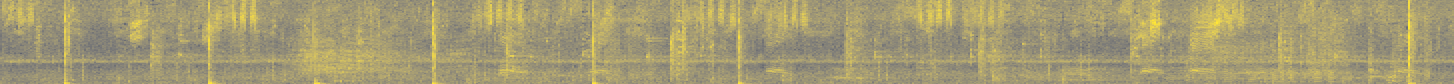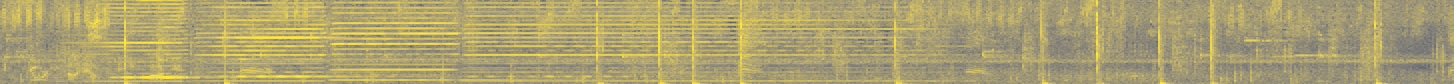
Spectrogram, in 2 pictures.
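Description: Soft game menu clicks thump now and then as options change.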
